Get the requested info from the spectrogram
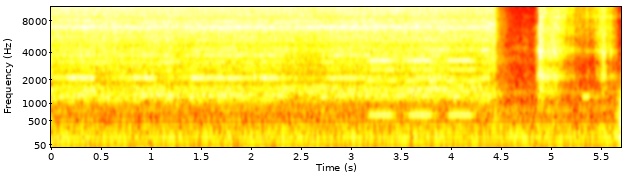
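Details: Steady high-pitched drill whirring with faint beeping, then a sudden stop, drilling residual exostosis in the inferior anterior ear canal wall during transcanal revision tympanoplasty for severe lateralized tympanic membrane after previous surgeries.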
